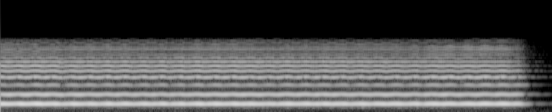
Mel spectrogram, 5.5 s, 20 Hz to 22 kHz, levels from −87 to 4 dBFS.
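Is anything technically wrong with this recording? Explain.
No, no technical faults detected.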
